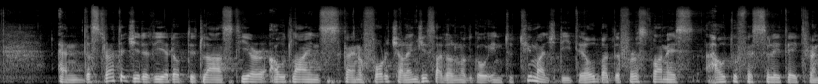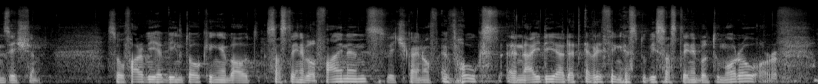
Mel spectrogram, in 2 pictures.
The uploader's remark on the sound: was recorded during the second CEE Sustainable Finance Summit in May 2022.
